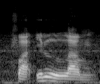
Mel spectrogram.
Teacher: Nunnya itu tidak kita baca lagi, jadinya fa'il lam. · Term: idgham bila gunah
